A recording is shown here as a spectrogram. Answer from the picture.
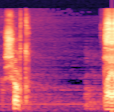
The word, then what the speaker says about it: Shortparis: Надо для всех, короче, зафиксировать, что правильно говорить шорт Парис. Сегодня вечером шорт Парис.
